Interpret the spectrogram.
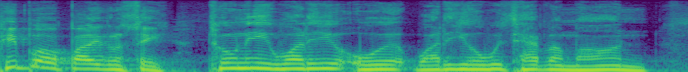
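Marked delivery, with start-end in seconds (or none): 1.0-3.2 mock soft bassless voice, higher and slower. A host mimics critics asking about his guest, mocking a soft voice with no bass. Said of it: "I use that voice because that's the voice you guys use".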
